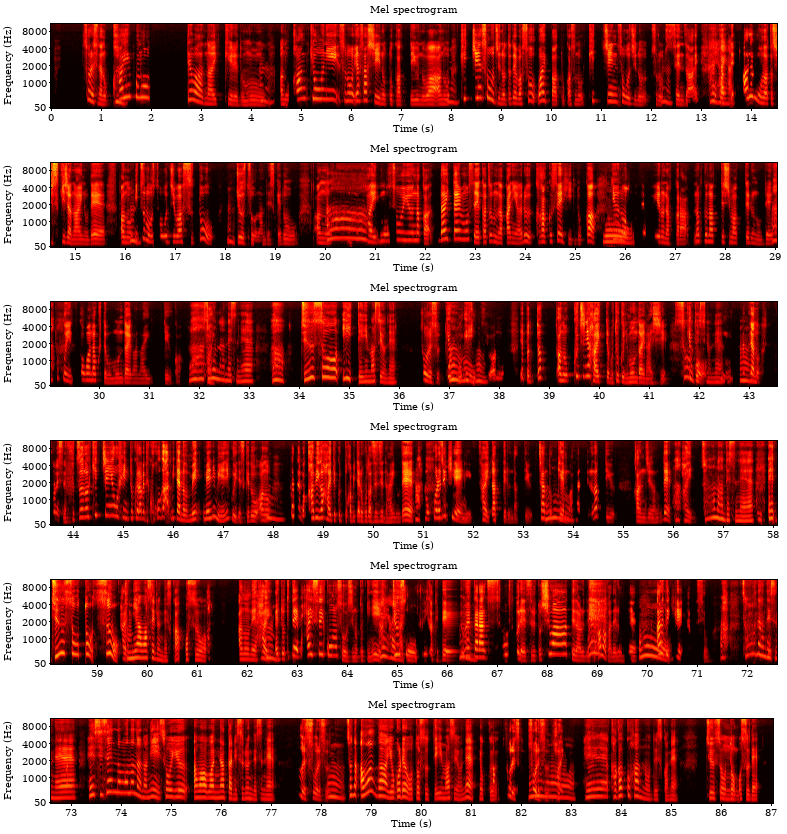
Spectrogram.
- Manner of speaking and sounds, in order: other background noise; tapping; other noise; distorted speech
- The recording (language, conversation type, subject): Japanese, podcast, 普段の買い物で環境にやさしい選択は何ですか？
